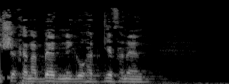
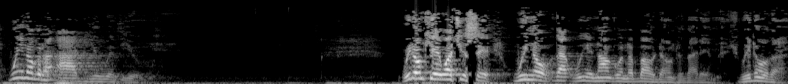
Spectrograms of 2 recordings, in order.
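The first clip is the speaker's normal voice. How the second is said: defiant refusal; 10 dB louder than usual. Acted. Three young men defying the king.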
